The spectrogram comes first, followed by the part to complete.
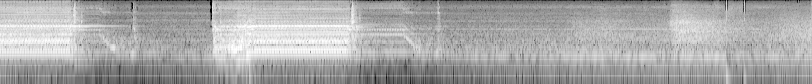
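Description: REXA electraulic actuator's servo motor and hydraulic pump whining through two strokes, one ending about a second in and one from about two to three and a half seconds in. Each whine rises in pitch as the motor starts, holds steady, then falls away as it stops.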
